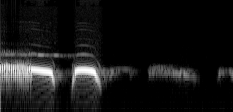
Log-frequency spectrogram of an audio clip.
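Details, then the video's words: Spotted dove used as a decoy, calling in the 'thúc' style to challenge rivals: a loud, burry coo followed by a downslurred note, then soft, trailing low murmurs fading into quiet. "tiếng cu mồi thúc Đấu giọng to & rõ ít tạp âm"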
